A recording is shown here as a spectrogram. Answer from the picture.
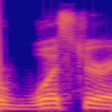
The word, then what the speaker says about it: Worcester: Well, he plays for Worcester Academy, which if you're not from here or you don't live here, is spelled W-O-R-C-E-S-T-E-R. That's Worcester. – Worcester. – Spelled nothing like it sounds.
